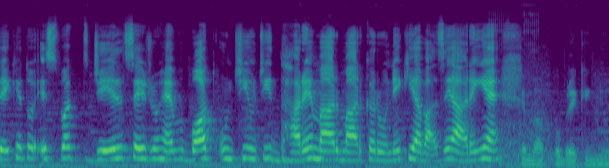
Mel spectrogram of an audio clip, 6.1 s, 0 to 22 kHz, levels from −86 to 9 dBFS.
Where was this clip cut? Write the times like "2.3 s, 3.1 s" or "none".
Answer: 5.2 s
